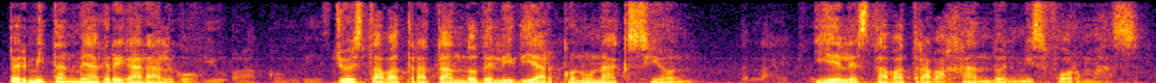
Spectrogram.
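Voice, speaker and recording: A man's voice: mid-range voice, moderate pace. A man preaching a sermon, telling a personal testimony in an earnest, storytelling way.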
